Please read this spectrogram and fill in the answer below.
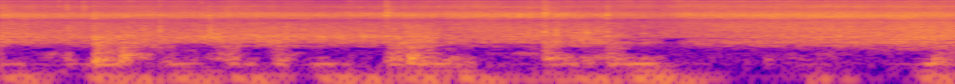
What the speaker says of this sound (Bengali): আলুটাকে দেওয়ার পর আবারও আমি ভালোভাবে কষিয়ে নিচ্ছি যতক্ষণ না তেল ছেড়ে আসছে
